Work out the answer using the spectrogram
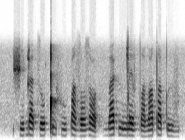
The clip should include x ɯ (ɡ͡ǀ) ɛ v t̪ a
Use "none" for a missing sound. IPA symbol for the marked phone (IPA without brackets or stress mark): ŋ͡ǀ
